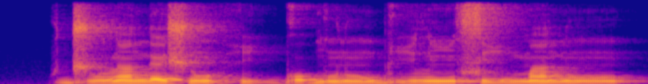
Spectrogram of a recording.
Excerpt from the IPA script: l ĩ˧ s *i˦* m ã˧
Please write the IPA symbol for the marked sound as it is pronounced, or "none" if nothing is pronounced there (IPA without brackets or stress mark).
i˦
